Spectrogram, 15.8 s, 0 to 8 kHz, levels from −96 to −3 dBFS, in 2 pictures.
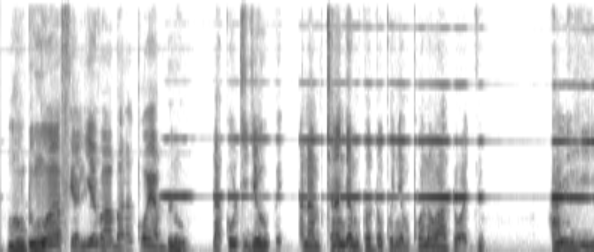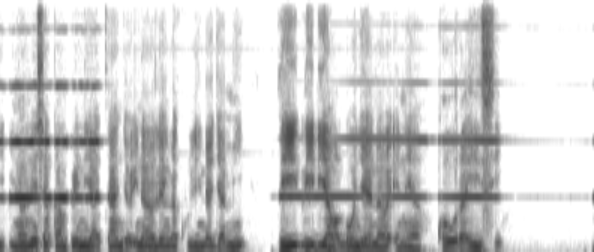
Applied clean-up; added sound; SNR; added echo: neural mask model RNNoise.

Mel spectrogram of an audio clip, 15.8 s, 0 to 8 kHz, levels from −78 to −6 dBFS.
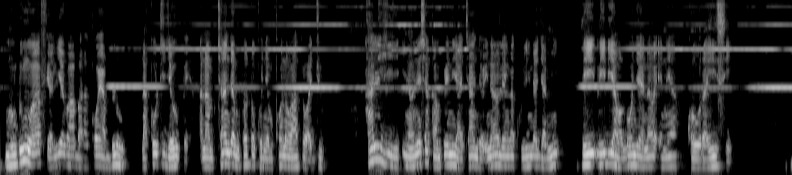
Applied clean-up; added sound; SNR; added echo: classical method log-MMSE.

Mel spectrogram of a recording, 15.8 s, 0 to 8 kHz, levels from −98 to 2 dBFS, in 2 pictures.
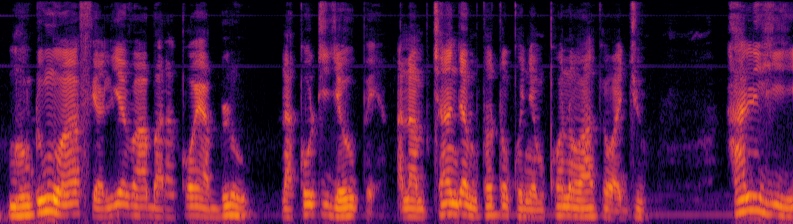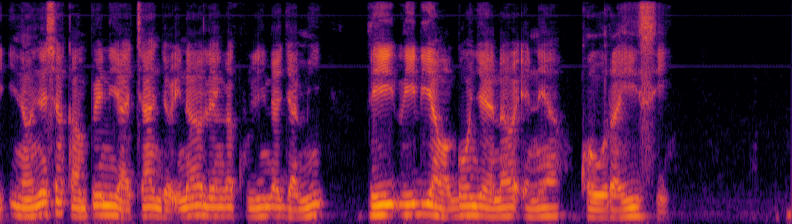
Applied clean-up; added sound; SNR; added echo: none; none; none; none.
